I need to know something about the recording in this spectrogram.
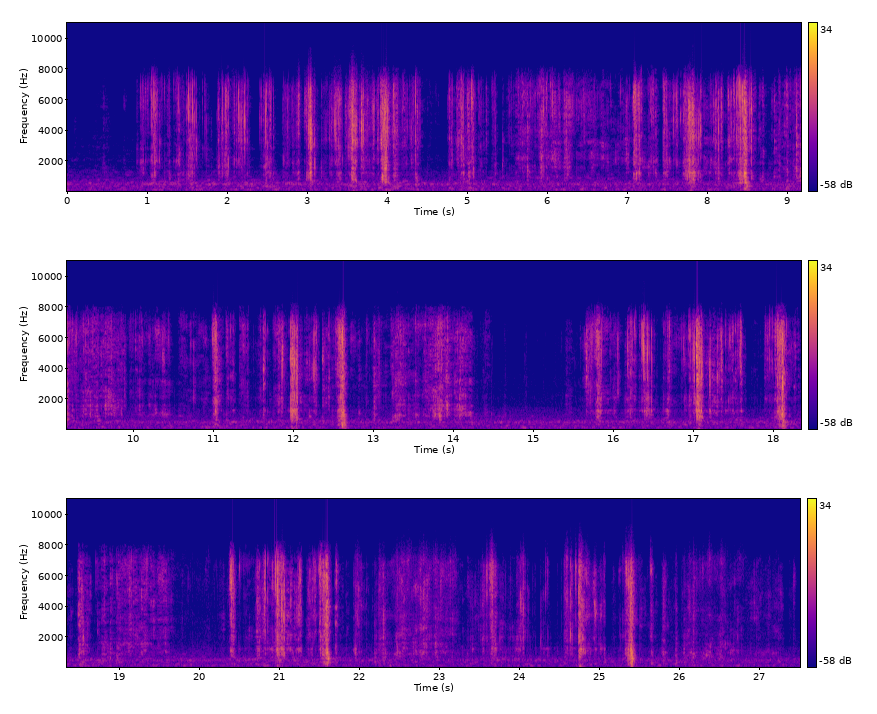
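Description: A foil wrapper crinkles and rustles loudly up close.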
